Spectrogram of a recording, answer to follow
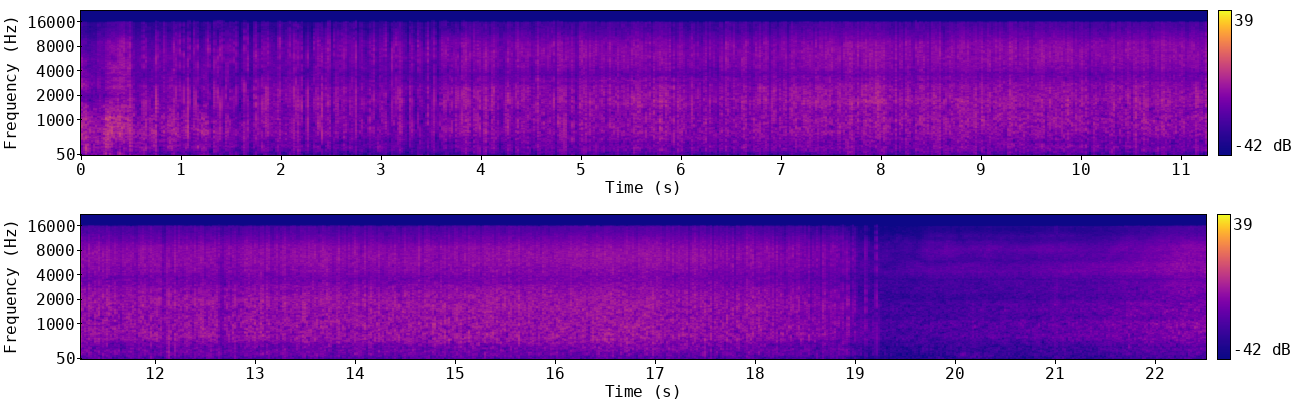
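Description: Triple firework fountain burning: a loud, steady hiss full of fine crackle starts suddenly. About nineteen seconds in it drops to a much quieter hiss as the spray weakens.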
